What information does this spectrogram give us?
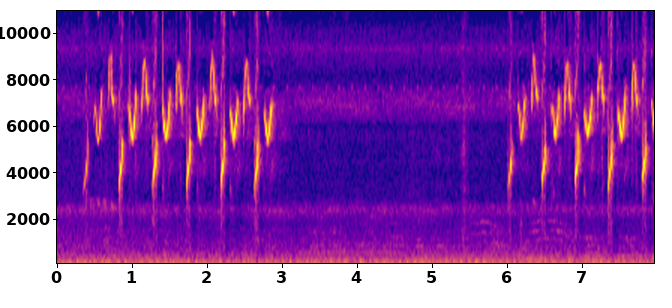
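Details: Cinereous tit song meant to make silent birds sing: two bursts of fast, high, looping whistled notes, about two seconds each, separated by a pause with steady background hiss.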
